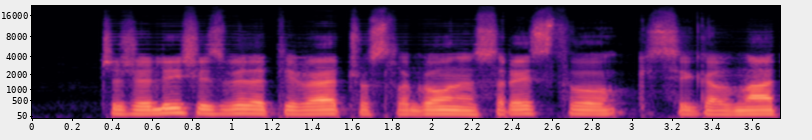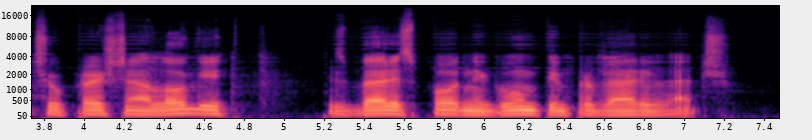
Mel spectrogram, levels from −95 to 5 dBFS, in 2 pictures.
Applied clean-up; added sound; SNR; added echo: neural mask model DeepFilterNet 3.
